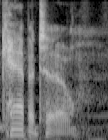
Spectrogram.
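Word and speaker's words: Kapito: is a guy named capito kind of rhymes with capital just so happens that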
